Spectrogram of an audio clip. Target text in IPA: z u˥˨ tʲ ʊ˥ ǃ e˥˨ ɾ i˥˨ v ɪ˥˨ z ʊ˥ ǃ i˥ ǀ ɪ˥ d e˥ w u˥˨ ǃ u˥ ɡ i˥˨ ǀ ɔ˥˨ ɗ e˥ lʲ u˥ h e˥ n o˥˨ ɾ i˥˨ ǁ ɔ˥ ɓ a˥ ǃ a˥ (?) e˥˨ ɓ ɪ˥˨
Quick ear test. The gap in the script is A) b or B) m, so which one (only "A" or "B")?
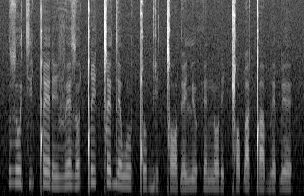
A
